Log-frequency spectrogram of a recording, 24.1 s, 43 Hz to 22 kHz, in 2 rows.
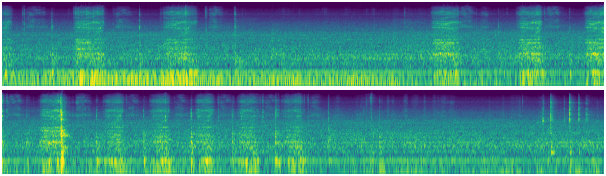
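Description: An M390 steel Ferromonster Aurora Rays knife is drawn across a PDTools diamond resin stone on a TSProf fixed-angle sharpener, giving repeated short rasping strokes with brief pauses between passes, close and fairly quiet.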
